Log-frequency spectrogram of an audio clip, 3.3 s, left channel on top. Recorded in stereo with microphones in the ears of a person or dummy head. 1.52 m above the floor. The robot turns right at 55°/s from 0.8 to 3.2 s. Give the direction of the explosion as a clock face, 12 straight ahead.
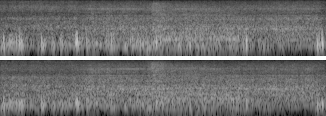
2 o'clock.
